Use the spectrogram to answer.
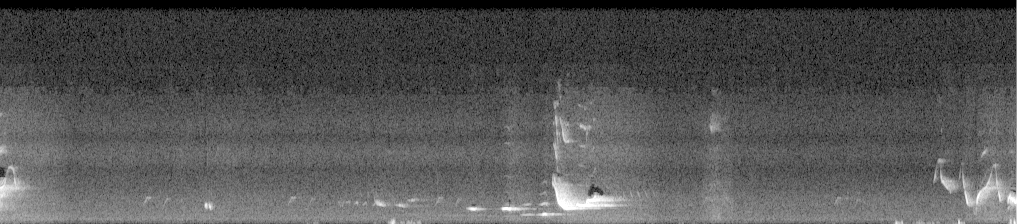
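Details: A female grey shrikethrush (Colluricincla harmonica) chasing off a competitor gives scattered short whistled notes, then a louder, harsher falling burst, and a few more sharp notes near the end.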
